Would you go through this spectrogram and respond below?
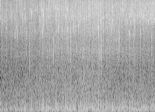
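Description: Meatballs for Mexican albóndigas sizzle and fry steadily in a pan, a dense, bright, continuous crackle close up and fairly loud, with no talking over it.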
